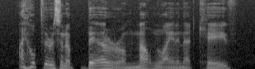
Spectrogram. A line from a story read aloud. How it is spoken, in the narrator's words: Sunday Price moaned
